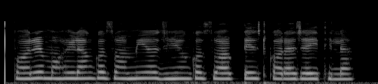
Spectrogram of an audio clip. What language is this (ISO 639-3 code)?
ori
